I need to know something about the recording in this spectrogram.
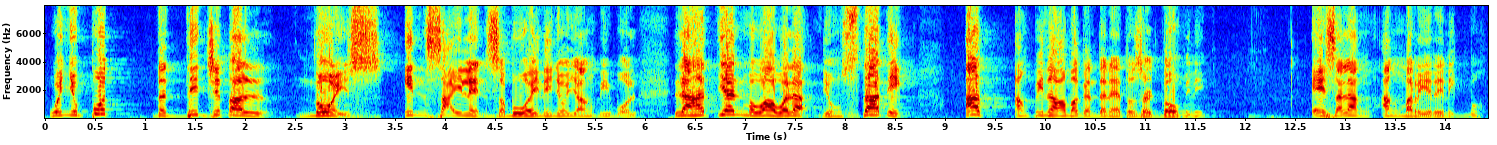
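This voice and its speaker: A man's voice: sits high, a little slow. A man preaching a casual, joking sermon to young people in a church. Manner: animated, joking storyteller who breaks into laughter. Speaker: youth preacher.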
